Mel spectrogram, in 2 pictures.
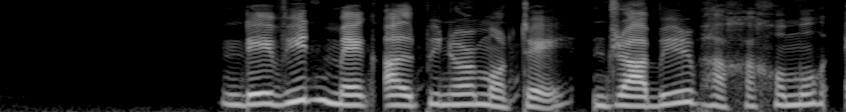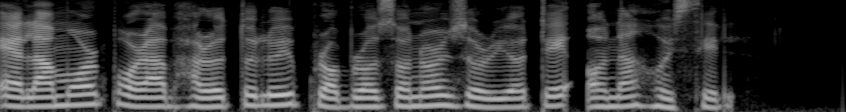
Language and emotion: Assamese, neutral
